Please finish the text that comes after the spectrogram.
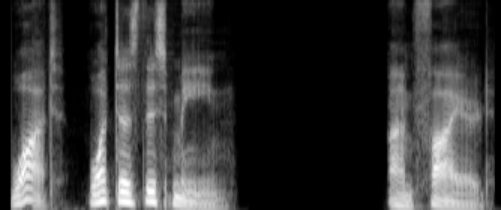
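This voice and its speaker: A man's voice: sits low, wildly swooping pitch, slow pace, no room sound, clean studio sound, full character voice. A man voicing a blustering, indignant fired company director in an audio story, with stammering protests. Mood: indignant shock.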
